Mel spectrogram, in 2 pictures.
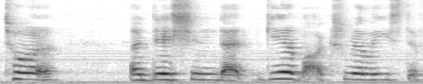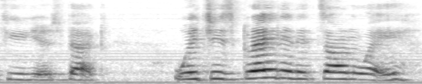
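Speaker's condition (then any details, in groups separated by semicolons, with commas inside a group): Cerebral palsy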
